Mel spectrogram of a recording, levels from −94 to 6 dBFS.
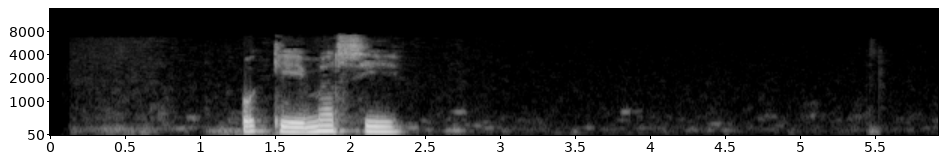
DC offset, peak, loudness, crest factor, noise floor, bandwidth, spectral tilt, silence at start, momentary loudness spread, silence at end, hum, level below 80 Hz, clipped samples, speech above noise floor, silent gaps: under 0.1%; -2 dBFS; -16 LUFS; 18 dB; -71 dBFS; 7.4 kHz; -8 dB/octave; 1.3 s; 13 LU; 3.6 s; none; -56 dBFS; under 0.1%; 57 dB; none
